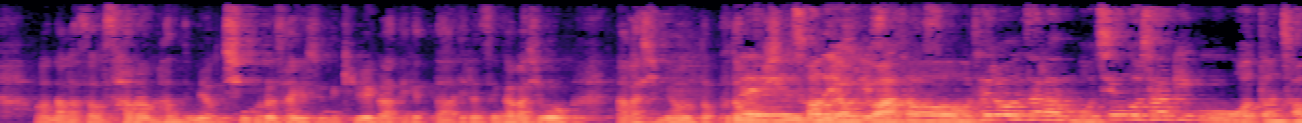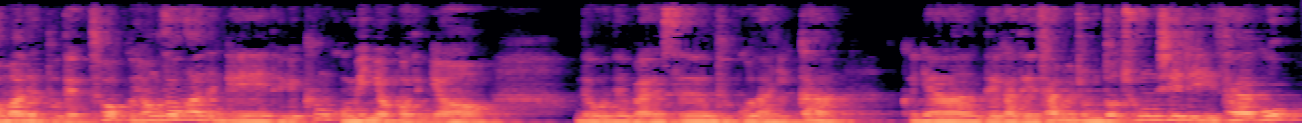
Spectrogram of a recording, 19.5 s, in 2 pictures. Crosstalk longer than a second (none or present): present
